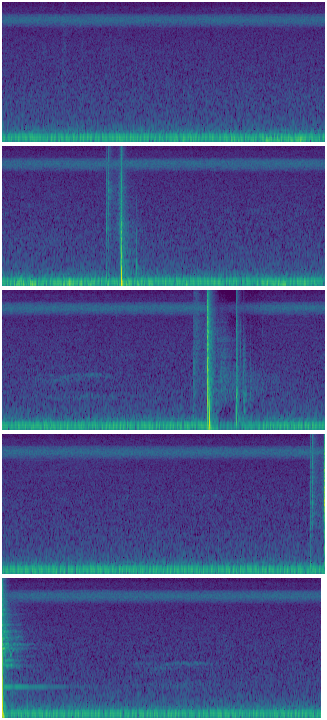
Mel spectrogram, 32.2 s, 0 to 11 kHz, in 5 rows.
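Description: Three sharp impacts, several seconds apart, of 9.5 mm steel balls shot from a slingshot and striking at the targets. The third hits an unopened aluminium drink can with a short ringing tone. A steady high insect buzz runs underneath.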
